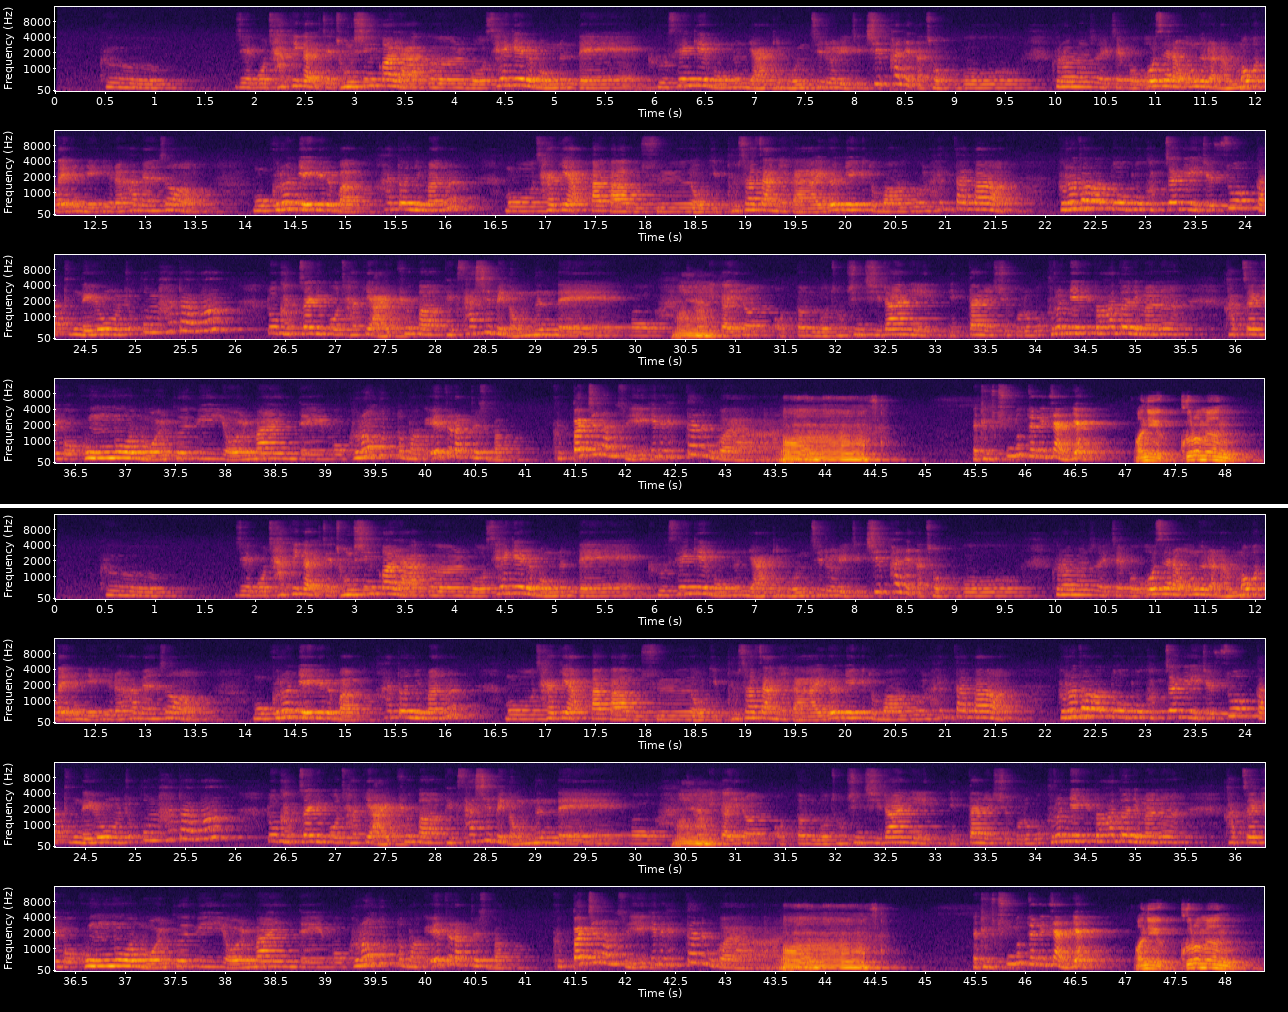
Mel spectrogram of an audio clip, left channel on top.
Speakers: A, on the right (about 35°); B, on the left (about 80°).
A: 그, 이제 뭐 자기가 이제 정신과 약을 뭐 세 개를 먹는데 그 세 개 먹는 약이 뭔지를 이제 칠판에다 적고 그러면서 이제 뭐 어제랑 오늘은 안 먹었다 이런 얘기를 하면서 뭐 그런 얘기를 막 하더니만은 뭐 자기 아빠가 무슨 어디 부사장이다 이런 얘기도 막 그걸 했다가 그러다가 또 뭐 갑자기 이제 수업 같은 내용을 조금 하다가 또 갑자기 뭐 자기 IQ가 140이 넘는데 뭐
B: 음,
A: 자기가 이런 어떤 뭐 정신질환이 있- 있다는 식으로 뭐 그런 얘기도 하더니만은 갑자기 뭐 공무원 월급이 얼마인데 뭐 그런 것도 막 애들 앞에서 막 급발진하면서 얘기를 했다는 거야.
B: 음.
A: 야, 되게 충격적이지 않냐?
B: 아니, 그러면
